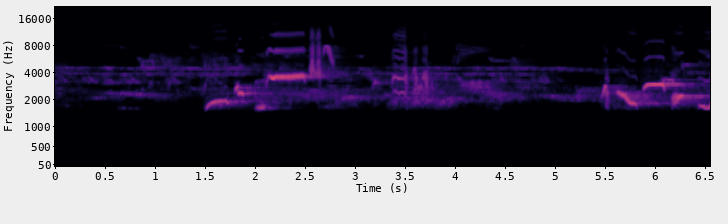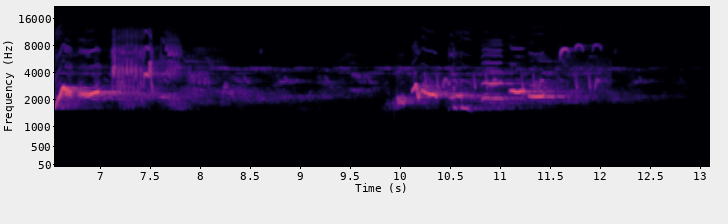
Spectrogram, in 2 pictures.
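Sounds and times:
common blackbird Turdus merula singing warbling phrases: 0.0s - 12.5s.

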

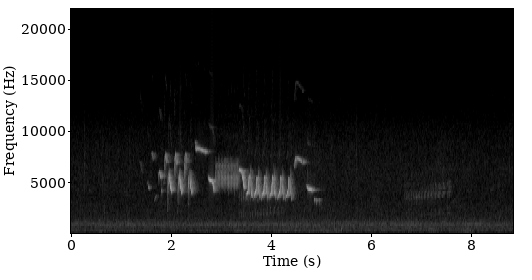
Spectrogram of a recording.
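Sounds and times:
Eurasian wren Troglodytes troglodytes song with rattling trill: 1.4s - 5.0s.

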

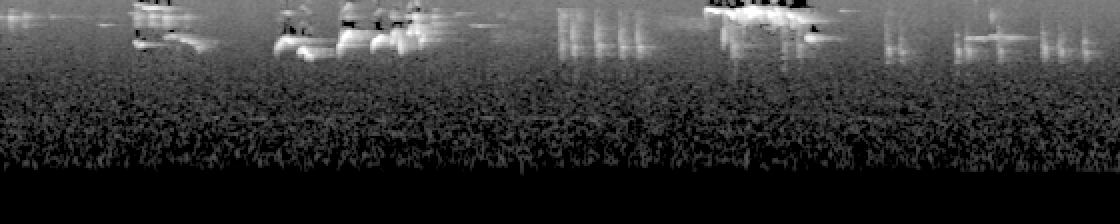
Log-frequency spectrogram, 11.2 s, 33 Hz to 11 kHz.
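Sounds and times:
European robin Erithacus rubecula singing: 0.0s - 2.2s, 2.8s - 11.1s.

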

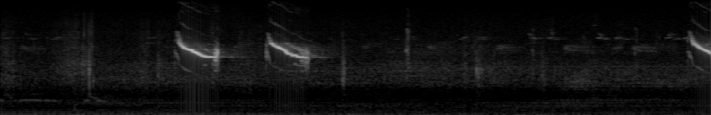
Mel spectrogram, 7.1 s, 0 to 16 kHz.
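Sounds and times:
Eurasian nuthatch Sitta europaea downslurred whistles: 1.8s - 3.2s.

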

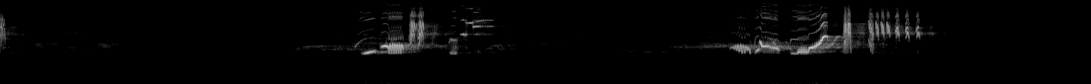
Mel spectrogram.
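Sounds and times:
common blackbird Turdus merula singing: 0.0s - 1.2s, 3.0s - 5.6s, 6.2s - 9.3s.

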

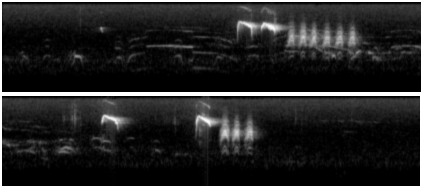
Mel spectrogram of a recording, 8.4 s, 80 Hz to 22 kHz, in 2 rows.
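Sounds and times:
marsh tit Poecile palustris giving slurred and buzzy rasping calls: 1.2s - 5.4s.

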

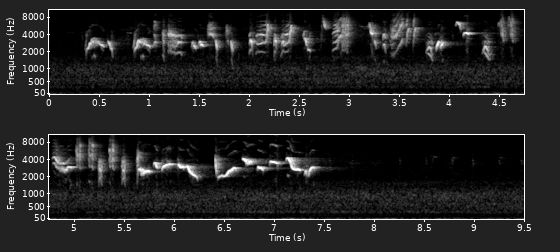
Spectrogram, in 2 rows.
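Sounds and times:
Eurasian blackcap Sylvia atricapilla singing: 0.4s - 7.6s.

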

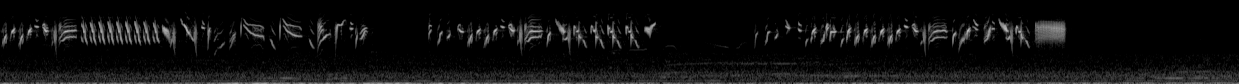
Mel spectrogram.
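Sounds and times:
European goldfinch Carduelis carduelis song: 0.0s - 10.8s.

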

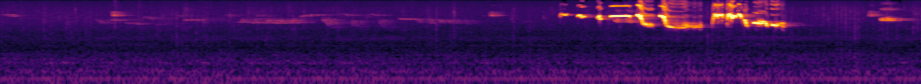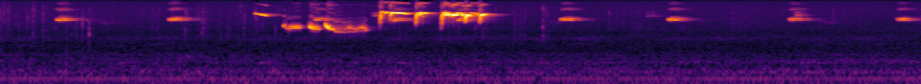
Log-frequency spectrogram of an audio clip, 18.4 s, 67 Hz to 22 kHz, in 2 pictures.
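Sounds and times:
European robin Erithacus rubecula singing: 5.6s - 8.0s, 11.8s - 14.2s.

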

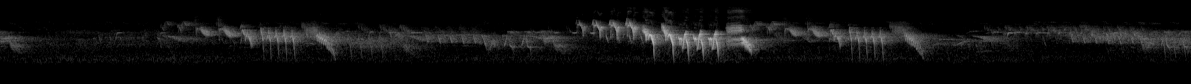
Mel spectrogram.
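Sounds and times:
common chaffinch songs: 0.0s - 11.8s.

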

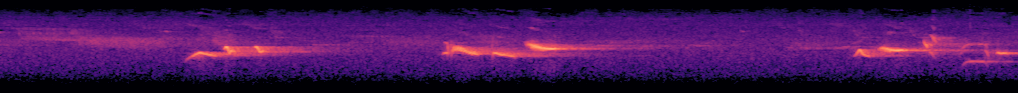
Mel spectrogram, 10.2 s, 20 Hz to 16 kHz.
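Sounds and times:
common blackbird Turdus merula whistling song: 1.9s - 3.0s, 4.4s - 6.0s, 8.5s - 10.1s.

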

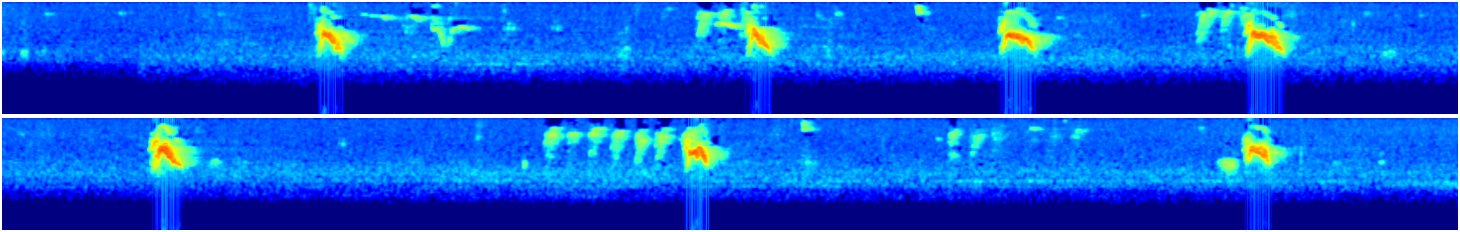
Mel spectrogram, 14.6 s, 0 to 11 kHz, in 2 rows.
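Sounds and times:
house sparrow Passer domesticus chirping: 1.6s - 2.6s, 3.5s - 4.0s, 4.6s - 5.3s, 6.0s - 6.5s, 8.0s - 8.4s, 9.9s - 11.4s, 12.0s - 13.8s.

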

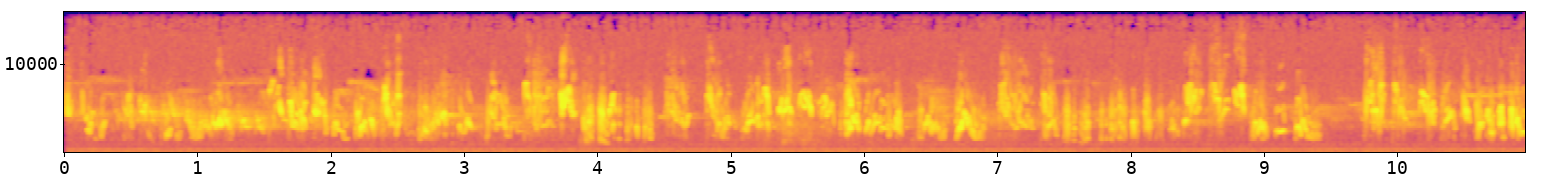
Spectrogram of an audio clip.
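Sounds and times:
Eurasian blackcap Sylvia atricapilla singing: 0.0s - 10.9s.

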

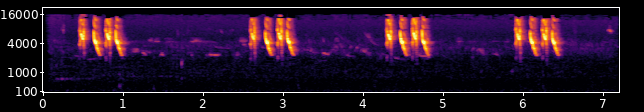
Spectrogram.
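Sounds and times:
great tit Parus major calls: 0.4s - 7.2s.

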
